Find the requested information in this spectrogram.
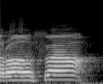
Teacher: La rafa' ainnya di tengah kerongkong ini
